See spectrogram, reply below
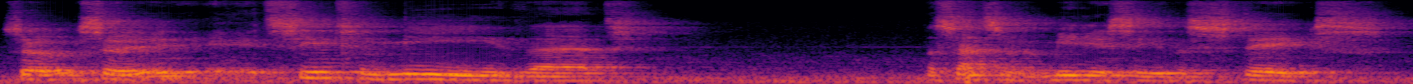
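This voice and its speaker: A man's voice: mid-range voice, slow, darkish tone. Give me a man moderating in a very echoey room. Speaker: moderator of a screenplay table read. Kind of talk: informal group discussion and reading aloud stage directions. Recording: echoey, noisy room, distant microphone.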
